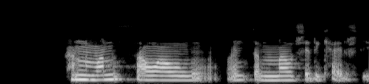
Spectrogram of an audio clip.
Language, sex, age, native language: Icelandic, male, 13, Icelandic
